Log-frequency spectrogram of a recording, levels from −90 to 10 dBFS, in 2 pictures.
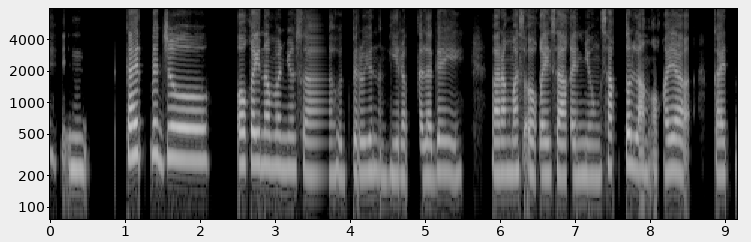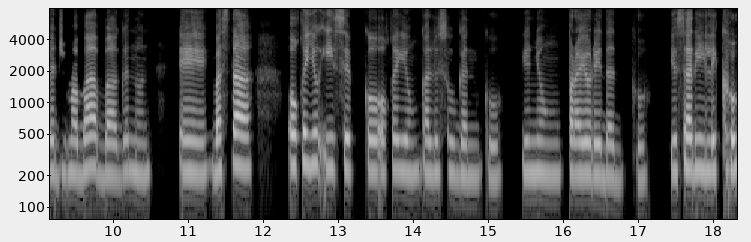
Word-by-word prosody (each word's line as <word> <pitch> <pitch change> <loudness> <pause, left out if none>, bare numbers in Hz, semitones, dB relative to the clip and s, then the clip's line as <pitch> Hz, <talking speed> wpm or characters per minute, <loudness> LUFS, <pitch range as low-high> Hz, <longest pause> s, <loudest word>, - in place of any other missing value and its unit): In 230 -1 -4 0.5
kahit 320 +2 +7
medyo 300 -2 +2 0.8
okey 260 +1 +4
naman 245 -1 -1
yung 235 0 -5
sahod, 210 -1 -6
pero 210 -1 -3
'yon, 220 0 -4
ang 200 -1 -10
hirap 200 -1 -5
talaga, 200 +1 -2
eh. 210 -1 -7 0.4
Parang 215 0 +2
mas 215 +1 -1
okey 210 0 -1
sa'kin 205 0 0
yung 200 0 -7
sakto 240 +2 0
lang 230 -3 -1
o - - -7
kaya 220 0 +1 0.3
kahit 210 0 -2
medyo 220 -1 -4
mababa 210 -1 +3
gano'n. 215 0 -7 0.3
Eh, 215 -2 -1
basta 235 +2 +6 0.4
okey 250 +1 +4
yung 255 - -3
isip 230 -1 -1
ko, 220 -1 +1
okey 225 -1 -2
yung 215 0 -5
kalusugan 210 -2 -5
ko. 195 0 -8 0.3
'Yon 215 0 -3
yung 210 0 -5 0.2
prioridad 205 -2 +1 0.2
ko, 190 +1 -10 0.3
yung 220 -1 -2
sarili 225 -2 +4
ko. 225 0 +4
215 Hz, 140 wpm, -24 LUFS, 210-230 Hz, 0.8 s, kahit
